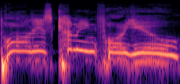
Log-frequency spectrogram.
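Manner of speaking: very high, very drawn-out, slow, crazy-sounding weird voice. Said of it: "he has this really crazy voice".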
